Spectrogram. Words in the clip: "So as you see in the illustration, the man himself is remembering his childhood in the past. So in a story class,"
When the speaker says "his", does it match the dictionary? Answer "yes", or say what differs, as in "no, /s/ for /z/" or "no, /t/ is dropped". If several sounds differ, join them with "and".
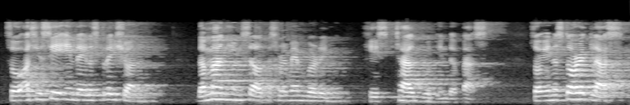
no, /s/ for /z/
